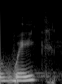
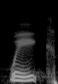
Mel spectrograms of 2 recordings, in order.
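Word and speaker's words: WAYK: So I say wake but other people say um they pronounce it differently but anyway um so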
